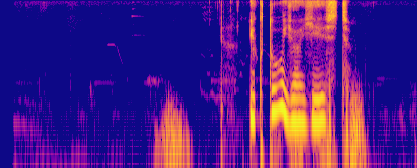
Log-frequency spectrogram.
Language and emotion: Russian, sad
